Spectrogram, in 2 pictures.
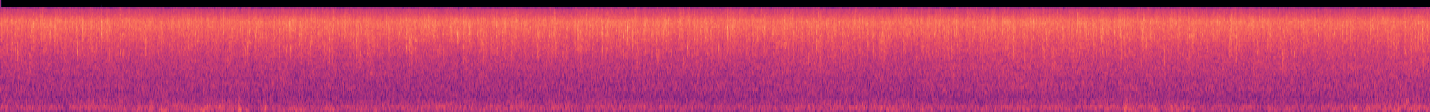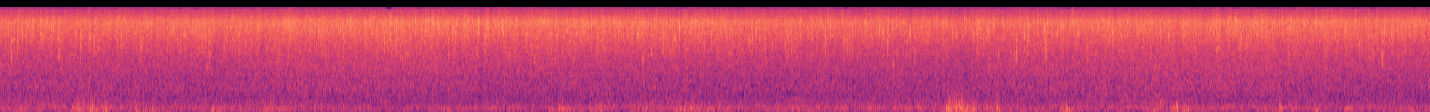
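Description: Heavy monsoon rain pouring steadily, with a few short, low rumbles of thunder; the loudest comes late on.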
